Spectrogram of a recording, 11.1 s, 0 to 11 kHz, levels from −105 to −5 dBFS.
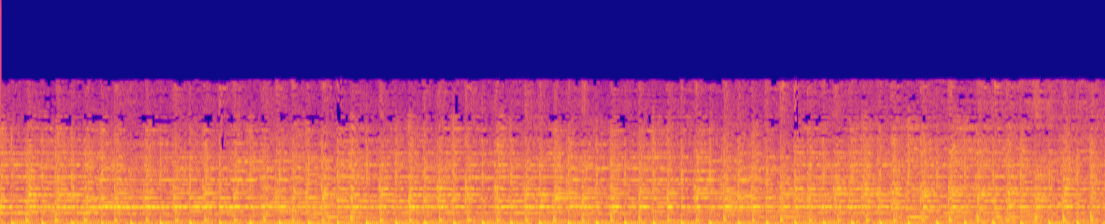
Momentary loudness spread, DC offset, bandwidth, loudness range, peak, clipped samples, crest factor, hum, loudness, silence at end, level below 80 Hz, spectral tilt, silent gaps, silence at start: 2 LU; under 0.1%; 7.4 kHz; 1 LU; -2 dBFS; under 0.1%; 14 dB; none; -16 LUFS; 0 s; -26 dBFS; -5 dB/octave; none; 0 s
